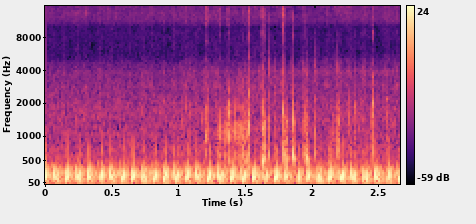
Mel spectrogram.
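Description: A motorcycle fitted with a performance exhaust idles close by with a loud, lumpy, rhythmic exhaust burble that pulses steadily, with some mechanical clatter.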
